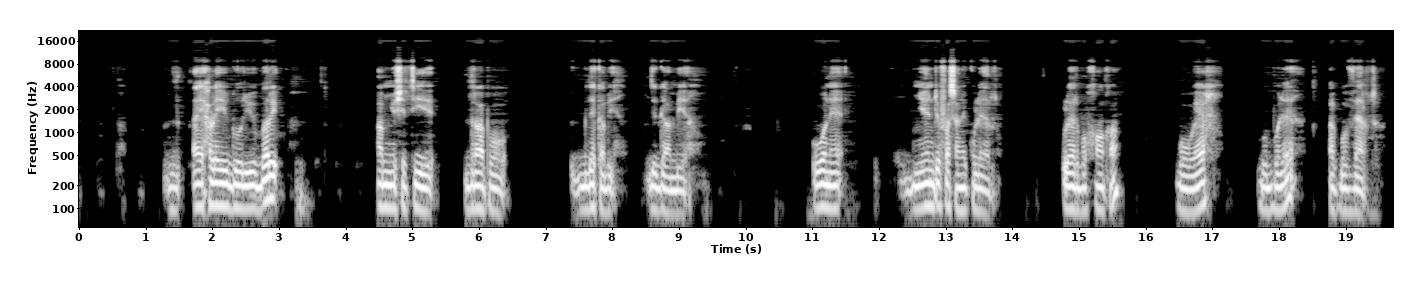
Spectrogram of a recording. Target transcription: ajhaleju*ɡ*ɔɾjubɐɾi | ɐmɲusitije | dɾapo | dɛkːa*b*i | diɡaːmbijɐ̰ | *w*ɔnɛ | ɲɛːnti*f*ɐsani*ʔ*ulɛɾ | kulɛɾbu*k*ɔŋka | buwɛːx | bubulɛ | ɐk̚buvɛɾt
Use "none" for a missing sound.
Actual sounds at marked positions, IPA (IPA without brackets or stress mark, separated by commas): ɡ, b, w, f, k, x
